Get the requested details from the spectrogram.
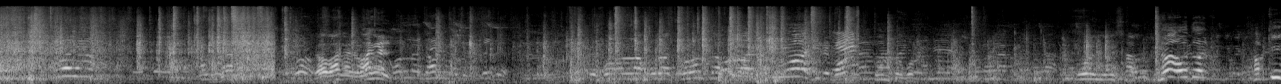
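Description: Corrugated metal sheets clatter and scrape as they are pushed over.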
